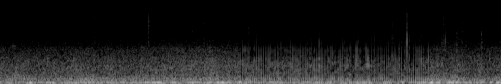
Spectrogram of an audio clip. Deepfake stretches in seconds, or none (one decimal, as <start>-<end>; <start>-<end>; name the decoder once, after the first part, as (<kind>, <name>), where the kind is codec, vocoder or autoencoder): 2.4-4.3 (vocoder, BigVGAN v2)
